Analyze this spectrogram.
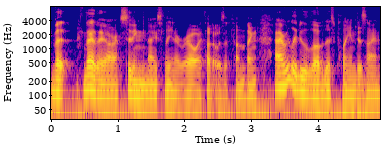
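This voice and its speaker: A man's very deep, low voice at a very fast pace, with lively intonation. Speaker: gaming video creator. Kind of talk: gameplay commentary. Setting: home recording in a small apartment. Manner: animated.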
